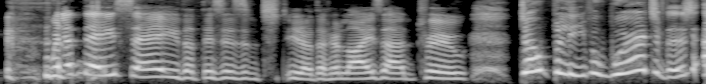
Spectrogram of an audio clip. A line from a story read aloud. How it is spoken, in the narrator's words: Annie Sue cried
